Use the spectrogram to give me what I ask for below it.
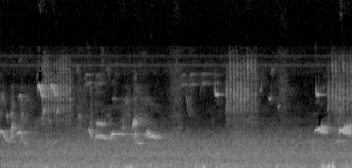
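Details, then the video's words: Common blackbird at sunset singing warbled whistles early on and another brief phrase near the end, accompanied by distant high chirps and a low rumbling background. "Amsel und Sonnenuntergang!"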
